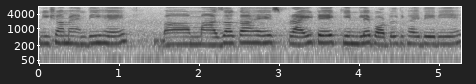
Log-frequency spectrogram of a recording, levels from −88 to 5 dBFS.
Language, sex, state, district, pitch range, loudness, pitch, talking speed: Hindi, female, Chhattisgarh, Raigarh, 235-265 Hz, -16 LUFS, 250 Hz, 170 wpm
